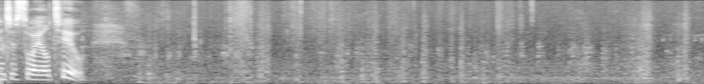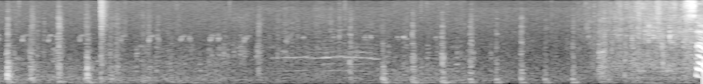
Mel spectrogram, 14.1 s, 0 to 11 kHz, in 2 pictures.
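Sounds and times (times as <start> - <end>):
potting mix rustling and scraping: 1.4 - 7.1.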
